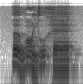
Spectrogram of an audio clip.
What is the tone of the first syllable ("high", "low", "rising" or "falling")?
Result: falling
